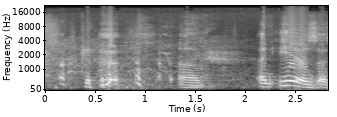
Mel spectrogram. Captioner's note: laughter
